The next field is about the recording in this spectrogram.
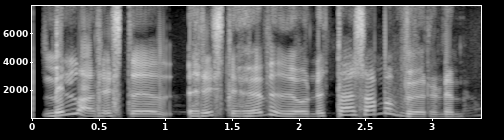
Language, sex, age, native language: Icelandic, male, 11, Icelandic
